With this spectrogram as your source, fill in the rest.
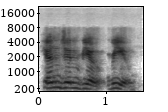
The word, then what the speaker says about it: Ryu: and i hope i say his name right ryu yep you got it he's a left-hand pitcher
